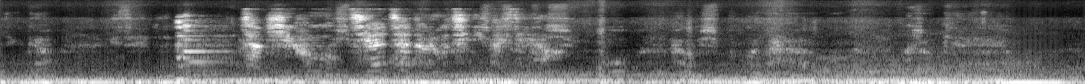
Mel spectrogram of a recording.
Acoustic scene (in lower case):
car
